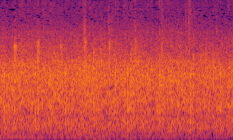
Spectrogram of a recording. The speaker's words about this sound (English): Yes, you can clap on that.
